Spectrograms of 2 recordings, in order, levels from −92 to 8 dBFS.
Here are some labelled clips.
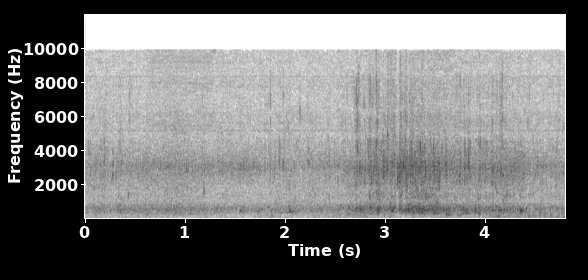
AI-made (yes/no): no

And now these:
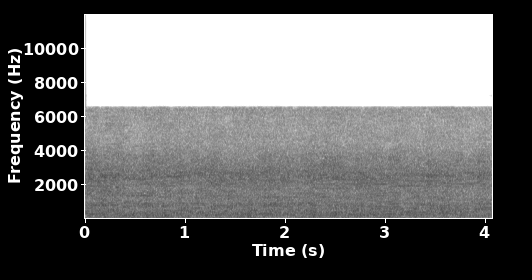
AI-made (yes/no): yes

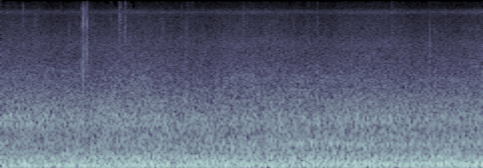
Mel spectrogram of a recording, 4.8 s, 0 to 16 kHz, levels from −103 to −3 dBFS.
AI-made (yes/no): no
